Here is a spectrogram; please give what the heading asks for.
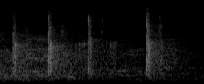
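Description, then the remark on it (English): Scattered, sparse clapping from a few students in a church, four distinct claps spread irregularly over two seconds, fairly quiet with a faint background hiss between them. “Thank you, students, because the church didn't clap for that.”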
